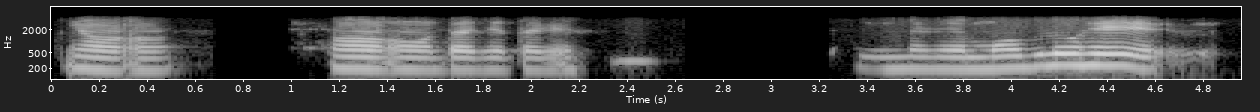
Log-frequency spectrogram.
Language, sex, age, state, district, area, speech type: Assamese, female, 30-45, Assam, Dhemaji, rural, conversation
